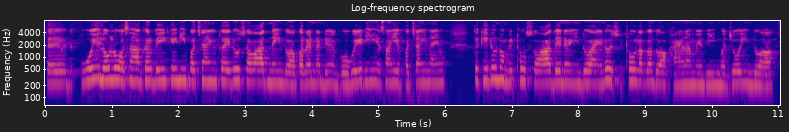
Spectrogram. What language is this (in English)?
Sindhi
